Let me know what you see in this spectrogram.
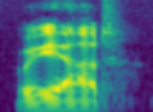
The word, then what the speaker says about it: Riyadh: I never pronounced the Saudi Arabian's capital correctly, so I'm Riyadh. Oh yeah, there we go.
